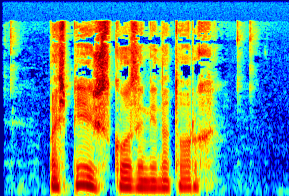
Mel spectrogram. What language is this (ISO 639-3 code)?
bel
